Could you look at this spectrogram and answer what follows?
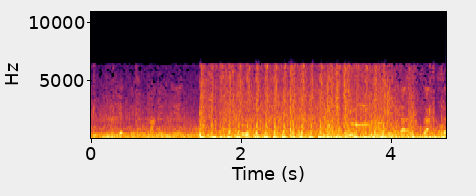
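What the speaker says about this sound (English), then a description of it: "And you get this cannon here." Cannon turret firing in Uncharted: Drake's Fortune, a rapid burst of loud, evenly spaced booming shots that starts abruptly and hammers on over continuous game noise.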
